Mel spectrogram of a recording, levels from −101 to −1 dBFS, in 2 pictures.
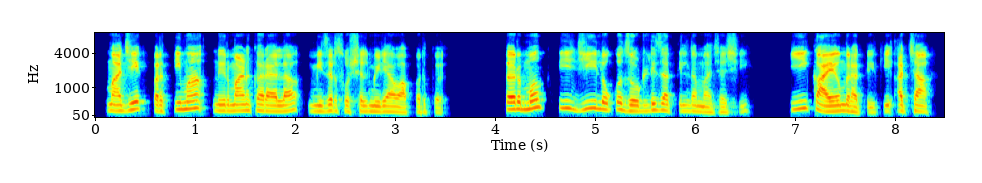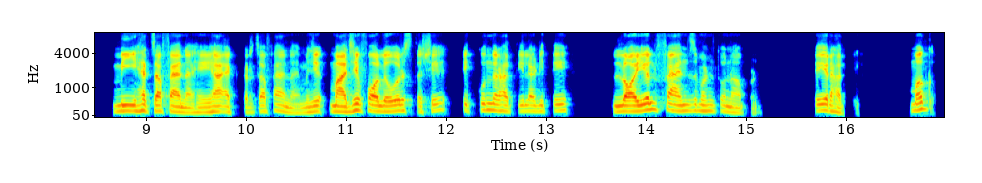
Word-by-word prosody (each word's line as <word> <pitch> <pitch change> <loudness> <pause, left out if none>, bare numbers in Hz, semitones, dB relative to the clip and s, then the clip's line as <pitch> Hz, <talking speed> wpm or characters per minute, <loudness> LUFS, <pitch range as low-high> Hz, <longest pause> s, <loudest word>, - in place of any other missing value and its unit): माझी 165 +3 +3
एक 210 0 -3
प्रतिमा 195 +8 +1 0.2
निर्माण 165 +1 +1
करायला 155 -1 +1
मी 150 0 -4
जर 165 +1 -1
सोशल 150 -1 -5
मीडिया 145 -1 -1
वापरतोय. 125 -1 -6 0.6
तर 200 0 +7
मग 220 +5 +3
ती 235 -1 -5
जी 220 +6 -2
लोक 195 0 -2
जोडली 155 -1 -1
जातील 170 -3 -5
ना 155 - -5
माझ्याशी, 130 0 -7
ती 200 +6 -5
कायम 150 +2 +6
राहतील. 130 -3 -2
की 155 - -4
अच्छा 155 -2 +1 0.4
मी 155 +1 +3
ह्याचा 155 -1 +2
फॅन 135 -5 +4
आहे, 125 +2 -2
या 140 +2 +5
ॲक्टरचा 130 +1 -4
फॅन 155 -6 -3
आहे 110 -1 -9
म्हणजे 130 +5 0
माझे 145 +3 +6
फॉलोवर्स 160 0 +2
तसे 165 +6 -5 0.2
टिकून 180 +2 -4
राहतील 155 -1 -2
आणि 150 0 -3
ते 165 +1 -3 0.5
लॉयल 150 +5 +6
फॅन्स 160 -3 +2
म्हणतो 155 -1 -6
ना 130 -4 -5
आपण, 115 - -13 0.6
ते 170 +1 +3
राहतील. 155 -4 -3 0.6
मग - - +3
155 Hz, 170 wpm, -25 LUFS, 145-170 Hz, 0.6 s, तर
